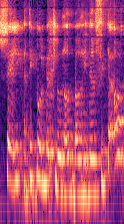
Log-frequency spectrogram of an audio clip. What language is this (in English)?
Hebrew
